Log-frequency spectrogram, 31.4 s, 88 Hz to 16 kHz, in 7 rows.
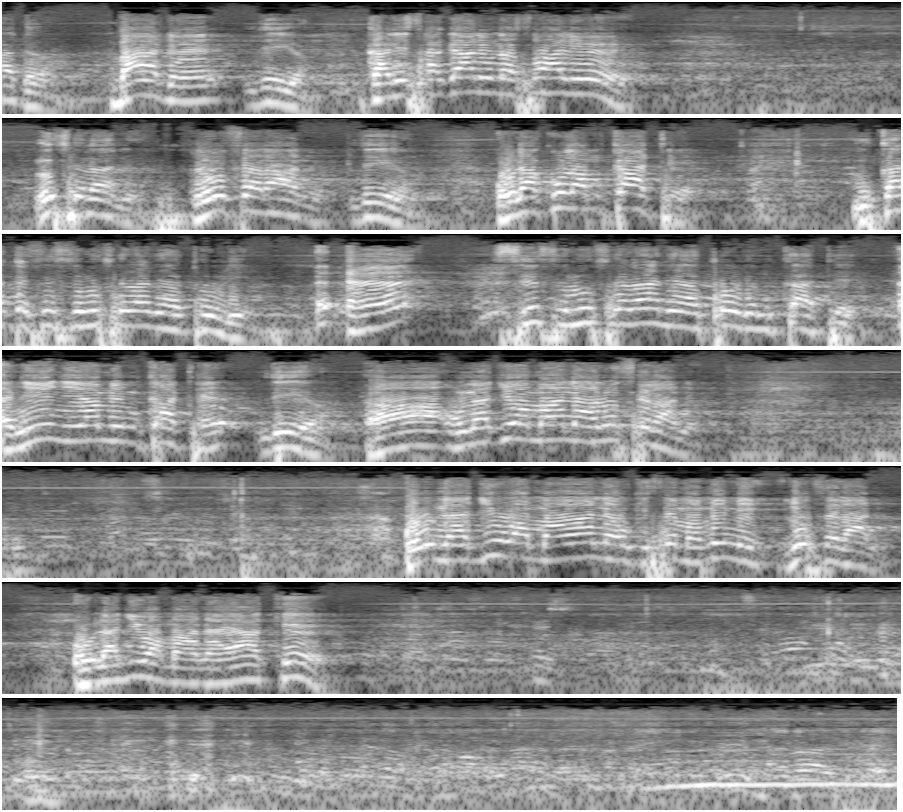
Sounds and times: Speech: 0.0 - 3.2, 4.6 - 8.0, 18.0 - 27.8.

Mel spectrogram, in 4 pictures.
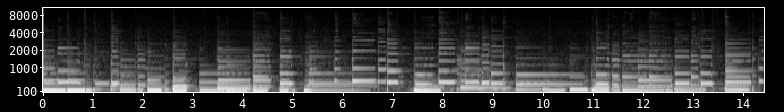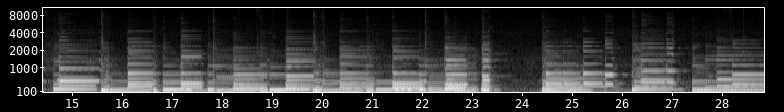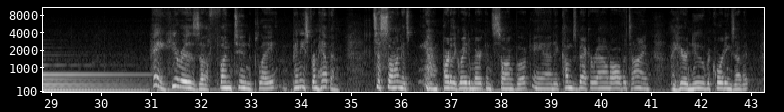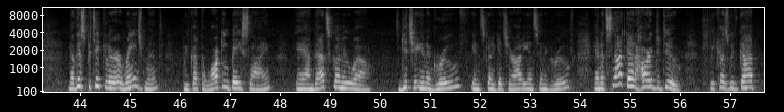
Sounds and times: Strum: 0.0 - 23.7, 24.3 - 33.8, 35.4 - 38.6.

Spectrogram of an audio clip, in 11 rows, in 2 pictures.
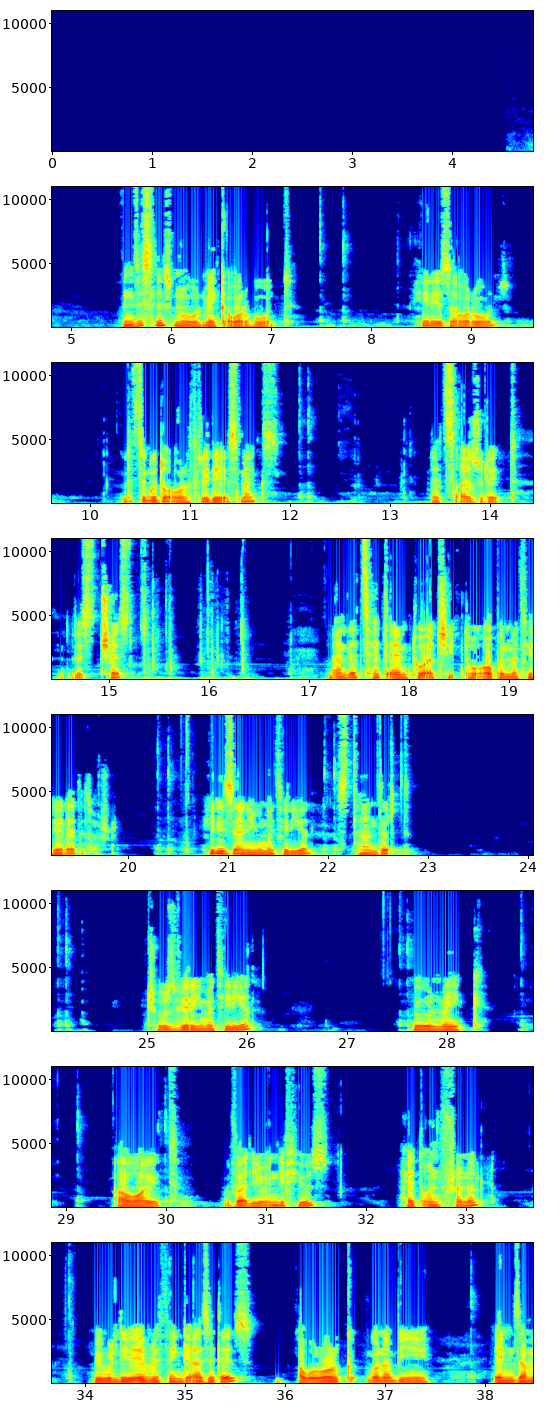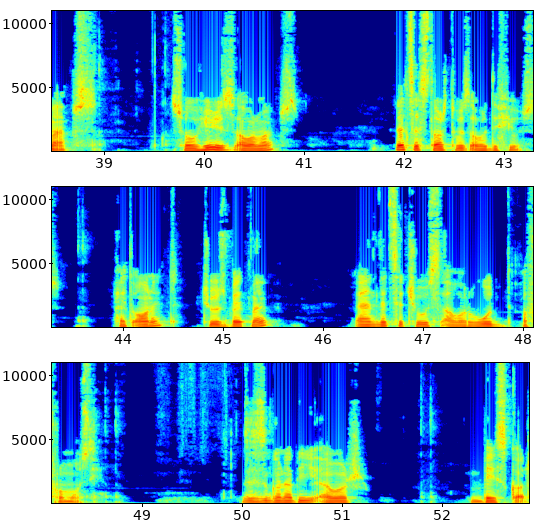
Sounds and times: Speech: 5.5 - 7.3, 8.4 - 9.4, 10.3 - 12.0, 13.4 - 15.6, 17.2 - 19.9, 20.7 - 22.8, 25.0 - 26.2, 27.6 - 28.4, 29.5 - 31.7, 32.4 - 33.3, 34.1 - 37.5, 38.1 - 39.0, 39.6 - 41.0, 41.9 - 45.6, 46.3 - 48.7, 49.9 - 51.3, 52.3 - 52.8.

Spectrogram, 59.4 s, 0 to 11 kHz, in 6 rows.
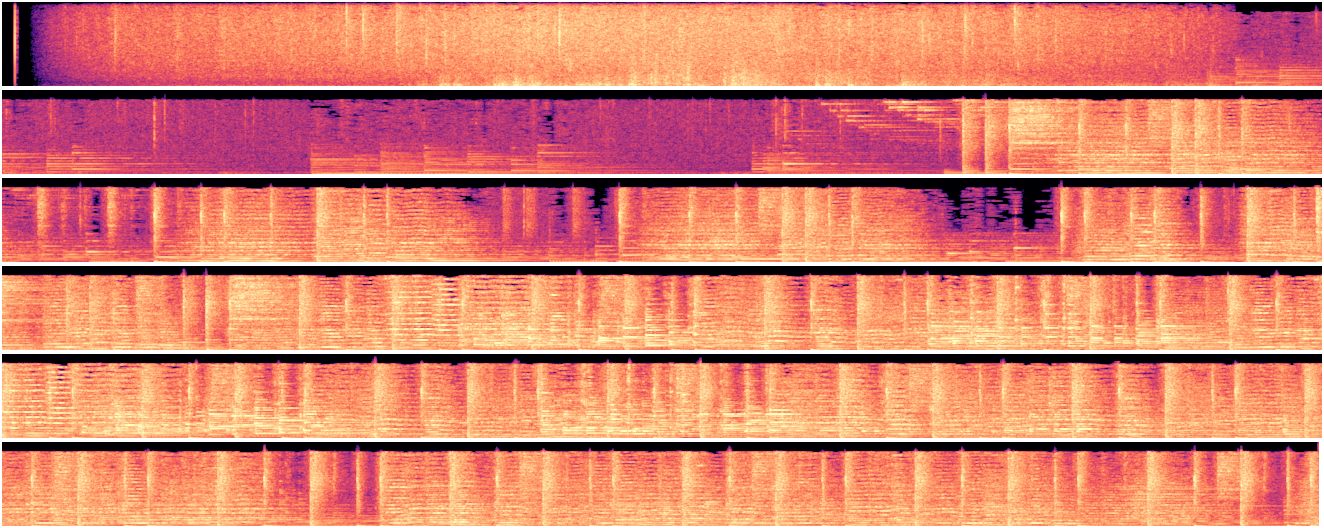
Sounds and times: Rain: 0.2 - 26.8, 27.8 - 59.3
Thunderstorm: 1.2 - 10.1
Music: 3.2 - 7.6, 8.3 - 59.3.

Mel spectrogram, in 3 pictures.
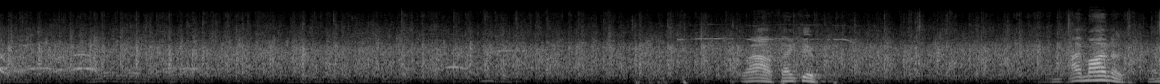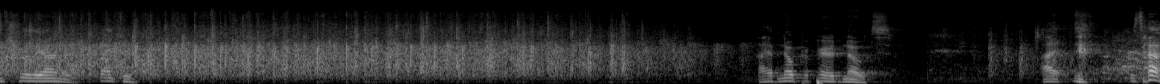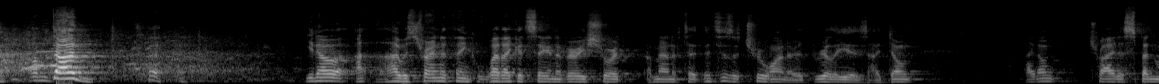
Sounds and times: Male speech, man speaking: 7.4 - 8.2, 10.6 - 13.0, 19.2 - 20.6, 22.0 - 22.3, 22.9 - 24.2, 26.3 - 32.4, 33.5 - 34.7.

